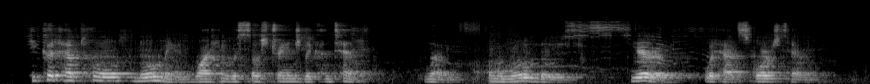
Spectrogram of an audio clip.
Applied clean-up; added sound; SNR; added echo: neural separator model SepFormer DNS4.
